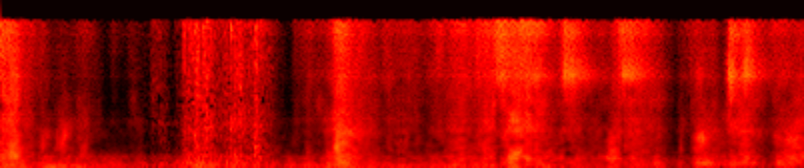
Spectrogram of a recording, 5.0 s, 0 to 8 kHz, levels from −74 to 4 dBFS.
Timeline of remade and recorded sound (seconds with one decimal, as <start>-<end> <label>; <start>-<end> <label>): 0.0-0.9 remade; 0.9-1.7 recorded; 1.7-5.0 remade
